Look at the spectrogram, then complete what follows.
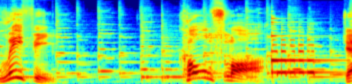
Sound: electronic beeping

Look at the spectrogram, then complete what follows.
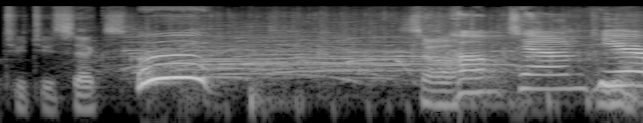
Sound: audience cheering

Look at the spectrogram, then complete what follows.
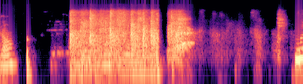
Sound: applause

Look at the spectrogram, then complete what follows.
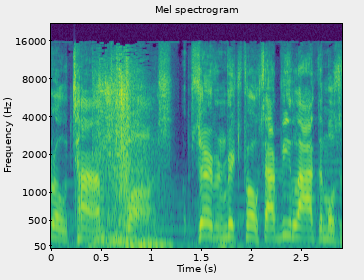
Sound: bars slamming

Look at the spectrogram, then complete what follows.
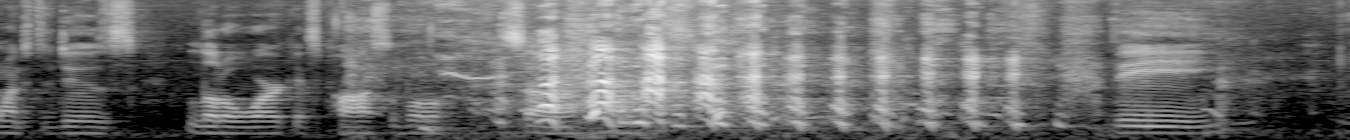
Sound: audience laughing

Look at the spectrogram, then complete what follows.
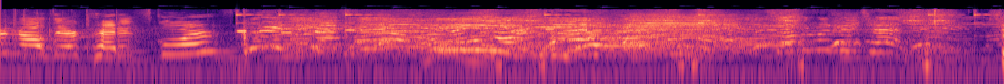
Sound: audience yelling

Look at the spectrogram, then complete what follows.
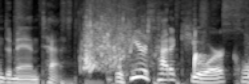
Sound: water splash

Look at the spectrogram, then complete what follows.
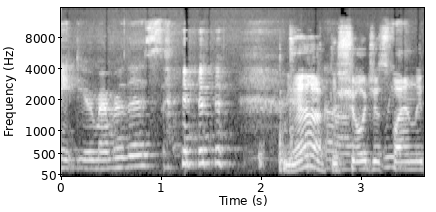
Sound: laughs

